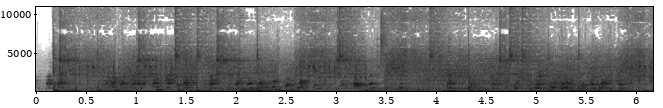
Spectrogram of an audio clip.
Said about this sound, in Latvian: Vistas ņēmušās kaudamās pa ādu, un tas tad nu bija tāds troksnis, kā katrā karā.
